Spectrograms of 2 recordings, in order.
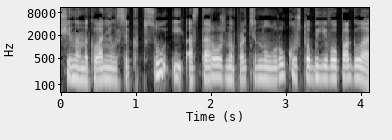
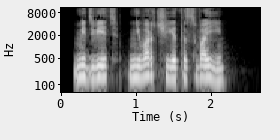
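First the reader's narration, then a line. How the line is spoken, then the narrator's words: Stern. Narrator (Russian): строго сказала Зоя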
